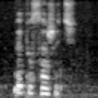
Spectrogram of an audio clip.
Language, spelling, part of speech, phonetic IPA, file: Polish, wyposażyć, verb, [ˌvɨpɔˈsaʒɨt͡ɕ], LL-Q809 (pol)-wyposażyć.wav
